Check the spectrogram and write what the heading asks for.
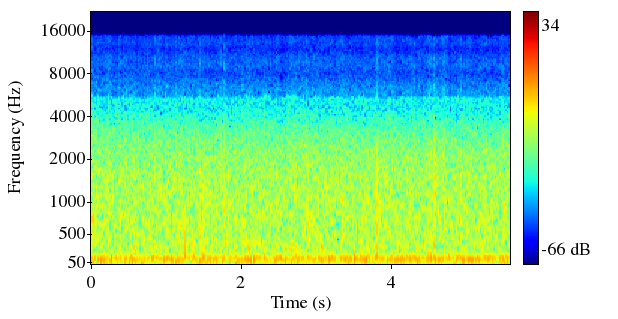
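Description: Steady hiss with a constant low hum underneath, the background noise of an old film soundtrack, with no distinct event.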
